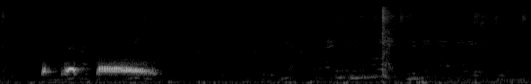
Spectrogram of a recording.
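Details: A single cooing phrase from male and female spotted doves, two short notes then a long, full coo, followed by quiet background with faint scattered sounds and a brief click.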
